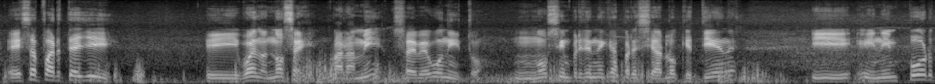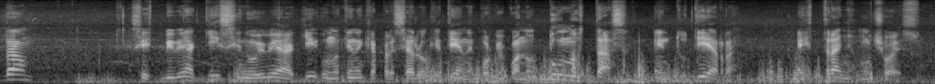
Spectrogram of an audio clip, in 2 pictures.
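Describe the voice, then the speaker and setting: A man's voice: a little high, normal speed. A man with a Venezuelan llanero accent, vlogging as he walks outdoors and talks to viewers through his phone mic, rambling with restarts, sweating in the heat. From Portuguesa state, Venezuela. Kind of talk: walking vlog, casual chat. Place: outdoors on overgrown urban lots and streets. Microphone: phone mic, handheld. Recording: noisy outdoor phone recording.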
